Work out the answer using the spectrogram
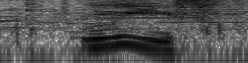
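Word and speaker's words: Liif: How about just leaf, but it's instead of being spelled with an E and an A, it's L-I-I-F. Leaf. Ooh. Or Lift? no, it's leaf because there's two I's.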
